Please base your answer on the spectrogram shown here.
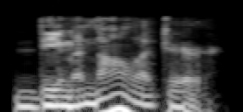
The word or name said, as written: demonolater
